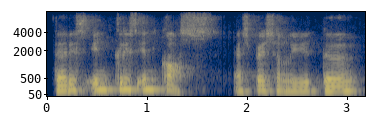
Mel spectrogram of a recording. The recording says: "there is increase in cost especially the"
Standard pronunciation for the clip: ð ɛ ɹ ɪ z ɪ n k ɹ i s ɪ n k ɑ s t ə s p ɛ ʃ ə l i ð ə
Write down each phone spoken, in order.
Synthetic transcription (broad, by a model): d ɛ ɹ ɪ s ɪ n k ɹ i s ɪ n k ɑ s t ə s p ɛ ʃ ə l i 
